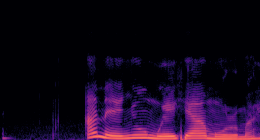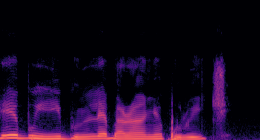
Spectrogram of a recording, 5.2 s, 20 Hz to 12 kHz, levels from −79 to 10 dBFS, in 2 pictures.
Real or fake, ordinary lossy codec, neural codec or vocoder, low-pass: real; Opus, 24 kbps; none; 7.2 kHz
